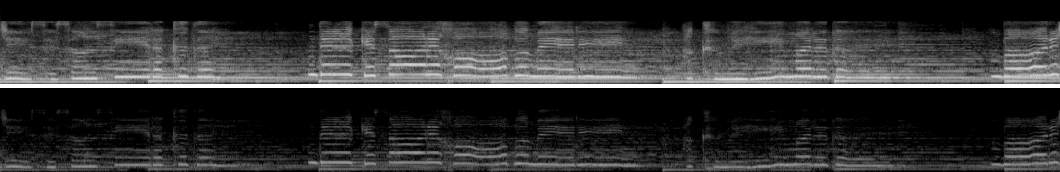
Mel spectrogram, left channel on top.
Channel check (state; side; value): quieter; right; 20.3 dB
